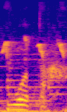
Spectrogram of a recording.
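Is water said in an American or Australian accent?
Australian. It is said in an Australian accent. "Orang Aussie itu mereka menyebutnya dengan water"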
